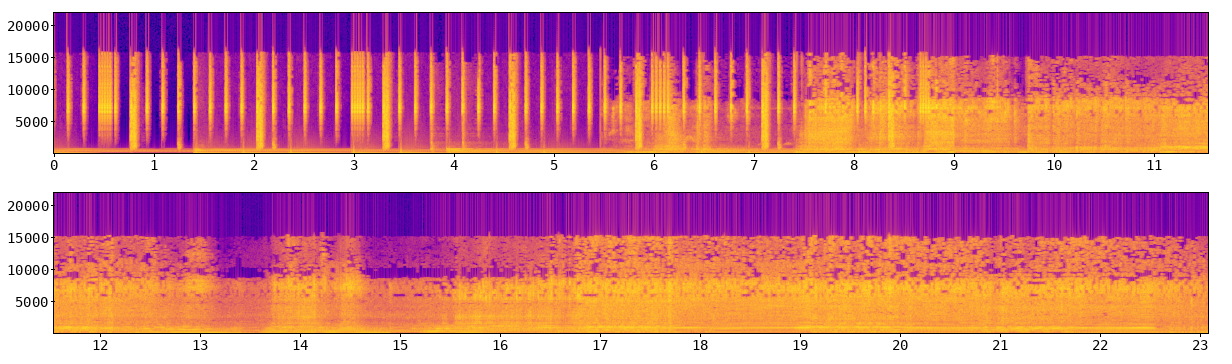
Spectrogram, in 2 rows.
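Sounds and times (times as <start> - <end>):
car engine free-revving: 5.5 - 23.0.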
